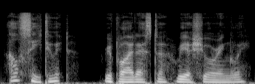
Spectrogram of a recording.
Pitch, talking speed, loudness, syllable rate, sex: 120 Hz, 165 wpm, -17 LUFS, 5.8 syllables/s, male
